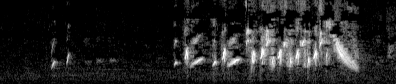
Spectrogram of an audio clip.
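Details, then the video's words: European goldfinch of the type called Wedani, singing: two short high chirps, a pause, then a fast run of liquid, twittering notes that grows denser and ends in a sweeping, slurred phrase. "أقوى تغريد الحسون الويداني"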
